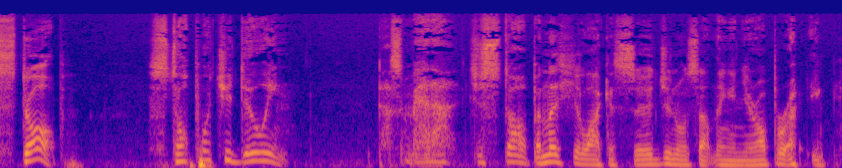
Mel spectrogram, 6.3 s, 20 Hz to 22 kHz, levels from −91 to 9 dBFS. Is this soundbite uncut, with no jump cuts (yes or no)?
yes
